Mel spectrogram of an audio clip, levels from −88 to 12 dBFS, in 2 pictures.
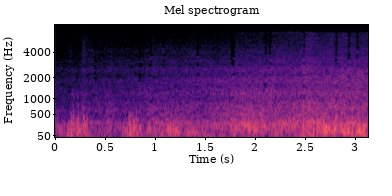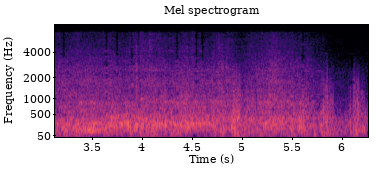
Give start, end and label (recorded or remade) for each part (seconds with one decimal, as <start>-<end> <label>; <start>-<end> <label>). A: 0.0-2.0 recorded; 2.0-4.3 remade; 4.3-6.3 recorded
